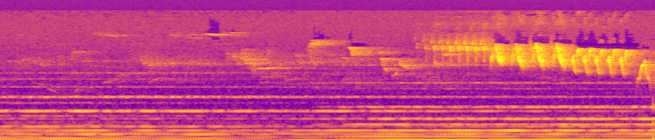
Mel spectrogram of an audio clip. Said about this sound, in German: Saftiges Grün, weiche Erde unter den Fußsohlen, bunte Blüten, geschäftiges Treiben der Tiere um euch herum. Ein Summen, ein Zwitschern.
